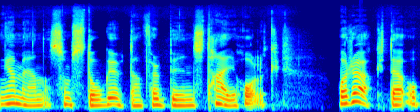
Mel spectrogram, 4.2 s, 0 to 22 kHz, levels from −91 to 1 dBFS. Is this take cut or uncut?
uncut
